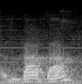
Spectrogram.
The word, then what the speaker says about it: baba: L'ancien hébreu, le mot père se disait Baba, comme on prononce encore en Swahili.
